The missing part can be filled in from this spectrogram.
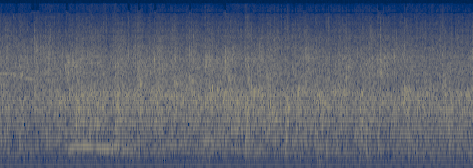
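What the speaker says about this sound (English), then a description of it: "Let's give all of our coaches a round of applause for all of their efforts." An audience at a university football signing day event applauds its coaches, a soft, distant, even wash of clapping heard throughout.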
